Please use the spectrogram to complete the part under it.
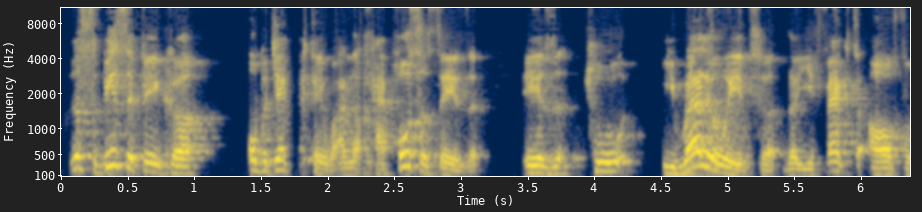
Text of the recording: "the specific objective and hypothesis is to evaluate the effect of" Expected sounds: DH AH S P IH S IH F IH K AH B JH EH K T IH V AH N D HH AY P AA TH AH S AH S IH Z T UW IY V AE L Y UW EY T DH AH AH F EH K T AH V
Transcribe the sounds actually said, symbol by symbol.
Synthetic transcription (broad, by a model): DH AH S P IH S IH F IH K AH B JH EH K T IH W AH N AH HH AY P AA S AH S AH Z IH Z T UW IY V AE L Y UW EY T DH AH AH F EH K T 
